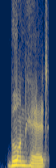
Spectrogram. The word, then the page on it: bonehead: Indian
